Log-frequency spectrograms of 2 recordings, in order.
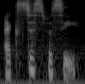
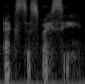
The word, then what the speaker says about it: extispicy: Editing Fel would later learn that it was indeed pronounced extipacy and not extispicy.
